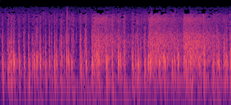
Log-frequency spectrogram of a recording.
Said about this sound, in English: Gunfire. That shack where the parson lives.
